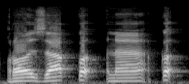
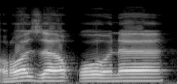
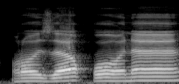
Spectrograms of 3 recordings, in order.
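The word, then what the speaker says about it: رَزَقْنَا: Kemudian yang kedua dia menambahkan di huruf qalqalanya ada hamzah, misalnya razaqna ke. Nah, itu ada tambahan hamzahnya. Sehingga dia tidak dibaca dengan tambahan hamzah ataupun yang seperti tadi. Maka cara membacanya adalah razaqna razaqna.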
